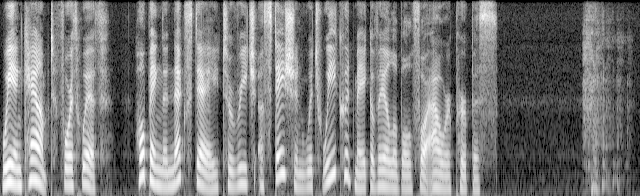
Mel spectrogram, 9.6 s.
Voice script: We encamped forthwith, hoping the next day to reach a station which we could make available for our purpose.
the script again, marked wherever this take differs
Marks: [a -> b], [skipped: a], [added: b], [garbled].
We encamped forthwith, hoping the next day to reach a station which we could make available for our purpose.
